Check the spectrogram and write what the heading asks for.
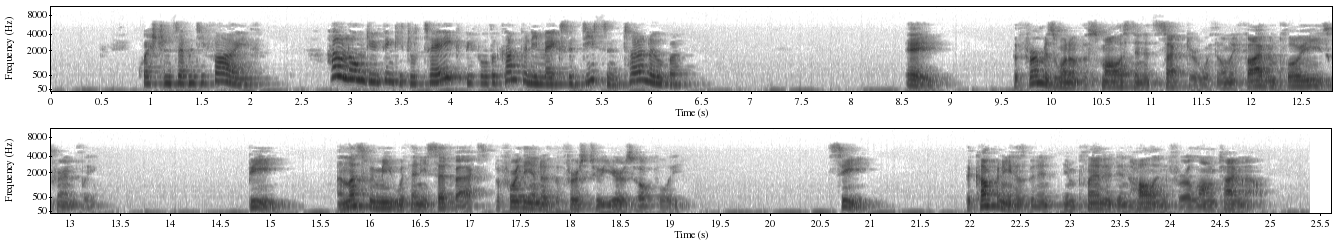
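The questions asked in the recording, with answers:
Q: How long do you think it'll take before the company makes a decent turnover?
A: B: Unless we meet with any setbacks, before the end of the first 2 years, hopefully.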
